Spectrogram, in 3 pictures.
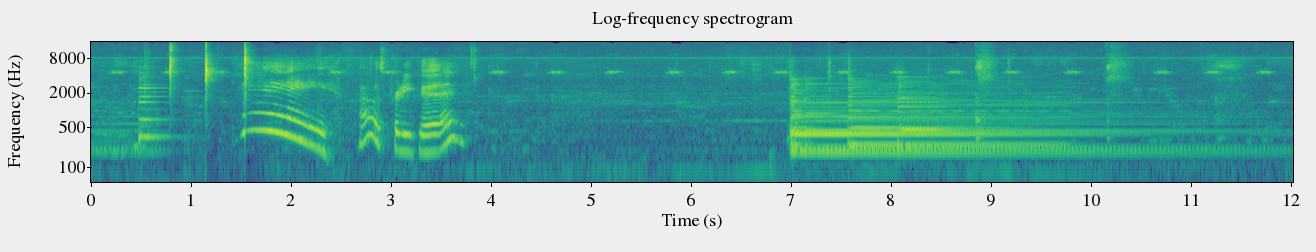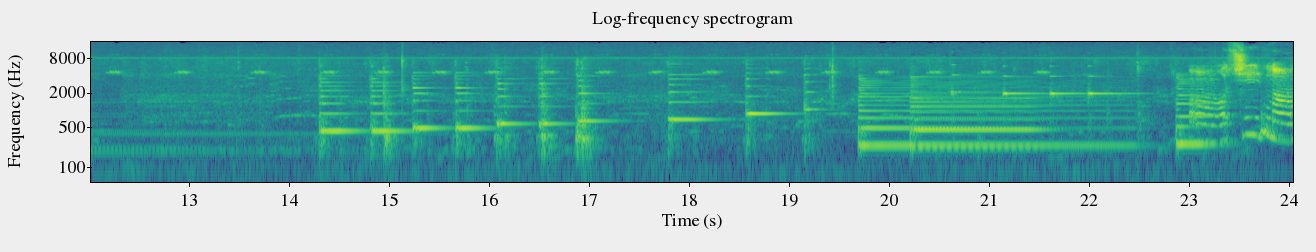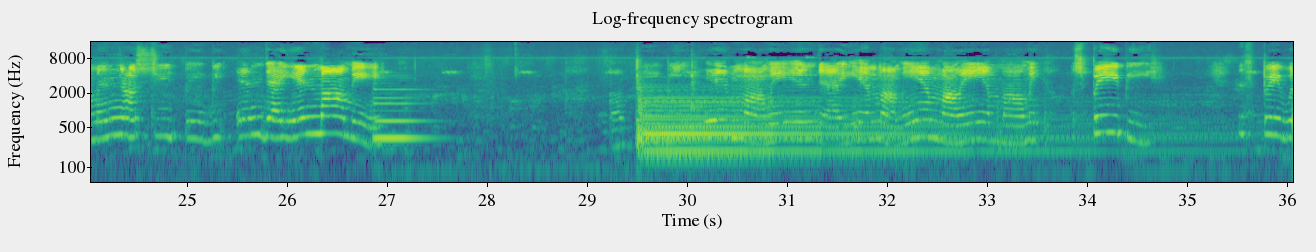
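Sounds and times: electronic keyboard chords and notes: 0:00.0 - 0:01.0, 0:06.9 - 0:23.4, 0:29.5 - 0:36.0
child singing long notes: 0:29.6 - 0:36.0.

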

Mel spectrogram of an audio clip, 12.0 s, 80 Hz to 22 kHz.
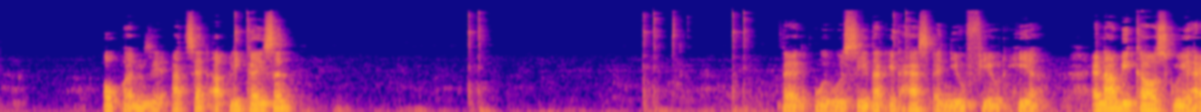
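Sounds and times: computer mouse clicking: 0:04.6 - 0:05.0, 0:06.4 - 0:07.6.

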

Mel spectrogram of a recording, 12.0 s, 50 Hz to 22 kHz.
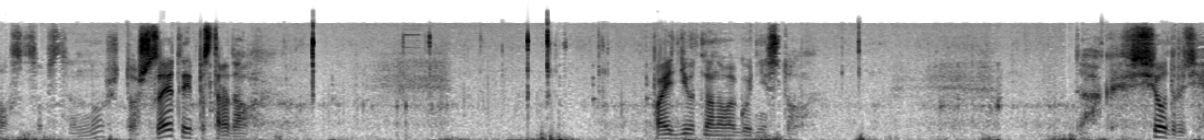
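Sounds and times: wind buffeting microphone: 0:00.0 - 0:12.0
sharp click: 0:05.2 - 0:06.2.

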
